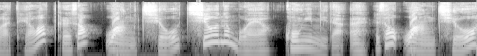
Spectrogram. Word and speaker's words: 网球: 요렇게 넣어야 돼요 자 왕치호 발음 삼성 이성이기 때문에 왕치호 이렇게 했죠 따라해 볼까요 왕치호 왕치호는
